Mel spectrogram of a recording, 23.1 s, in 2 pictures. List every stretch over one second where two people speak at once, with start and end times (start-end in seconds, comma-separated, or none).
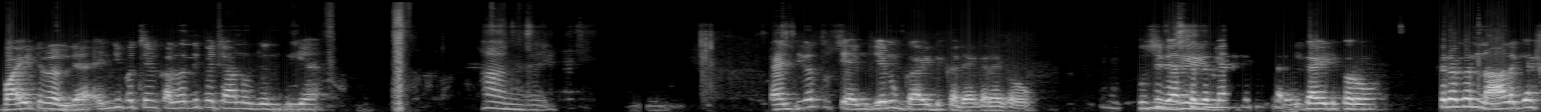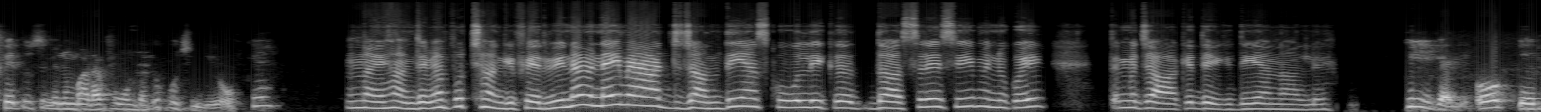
none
